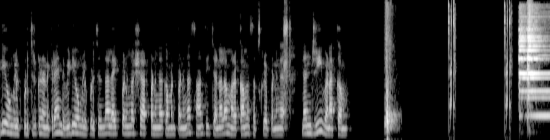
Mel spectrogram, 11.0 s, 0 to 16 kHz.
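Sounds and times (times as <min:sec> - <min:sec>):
double mouse clicks: 0:09.0 - 0:09.2, 0:10.1 - 0:10.3
bell ding ringing: 0:10.4 - 0:11.0.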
